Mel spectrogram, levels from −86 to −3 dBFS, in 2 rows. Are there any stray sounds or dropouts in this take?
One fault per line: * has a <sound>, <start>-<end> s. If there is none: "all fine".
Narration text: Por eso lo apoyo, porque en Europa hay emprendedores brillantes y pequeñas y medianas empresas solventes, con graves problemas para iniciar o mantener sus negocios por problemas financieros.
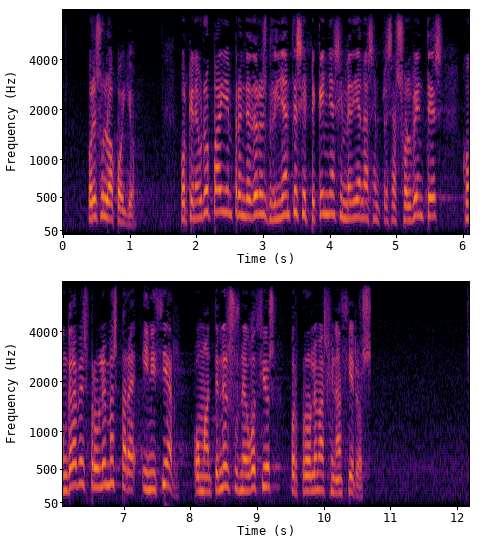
all fine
